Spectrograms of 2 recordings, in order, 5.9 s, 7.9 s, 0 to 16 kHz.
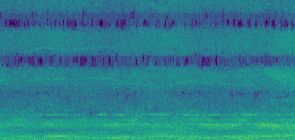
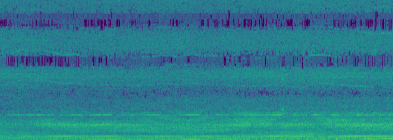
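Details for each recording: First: Bissell Lift-Off Revolution Turbo Select 3760-T bagless upright vacuum (made October 2005), running with brush-roll motor on when reclined: steady motor roar, rushing air hiss and faint whistle; indicator half red before hose blocked, owner suspects a clog somewhere. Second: Bissell Lift-Off Revolution Turbo 3760-T bagless upright vacuum, made October 2005, brush roll motor switching with recline: smooth constant motor hum, steady mid-pitched whine, no rattles or surging; normal operation.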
